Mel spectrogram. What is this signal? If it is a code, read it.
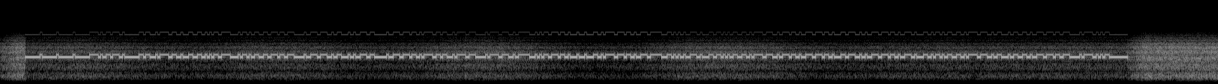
RTTY (45.45 baud, 170 Hz shift), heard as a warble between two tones, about 1430 Hz centre, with radio static. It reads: LEPISODI MANCAVA ELEMENTS QUE ATRAURIEN A UNA AUDIENCIA MES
